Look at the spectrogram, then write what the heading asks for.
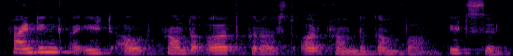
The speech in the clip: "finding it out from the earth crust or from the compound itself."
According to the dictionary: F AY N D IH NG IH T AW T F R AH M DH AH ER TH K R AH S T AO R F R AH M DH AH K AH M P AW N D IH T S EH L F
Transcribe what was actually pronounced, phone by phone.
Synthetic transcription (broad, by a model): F AY N D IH NG IH T AW T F R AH M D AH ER T K R AH S T AO R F R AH M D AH K AH M P AW N D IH T S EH L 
